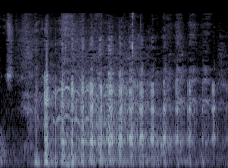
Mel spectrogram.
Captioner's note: laughter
